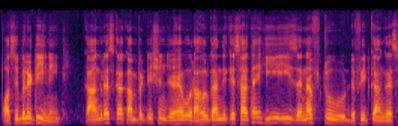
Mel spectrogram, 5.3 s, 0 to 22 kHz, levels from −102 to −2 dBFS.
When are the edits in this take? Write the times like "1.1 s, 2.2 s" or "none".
1.0 s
